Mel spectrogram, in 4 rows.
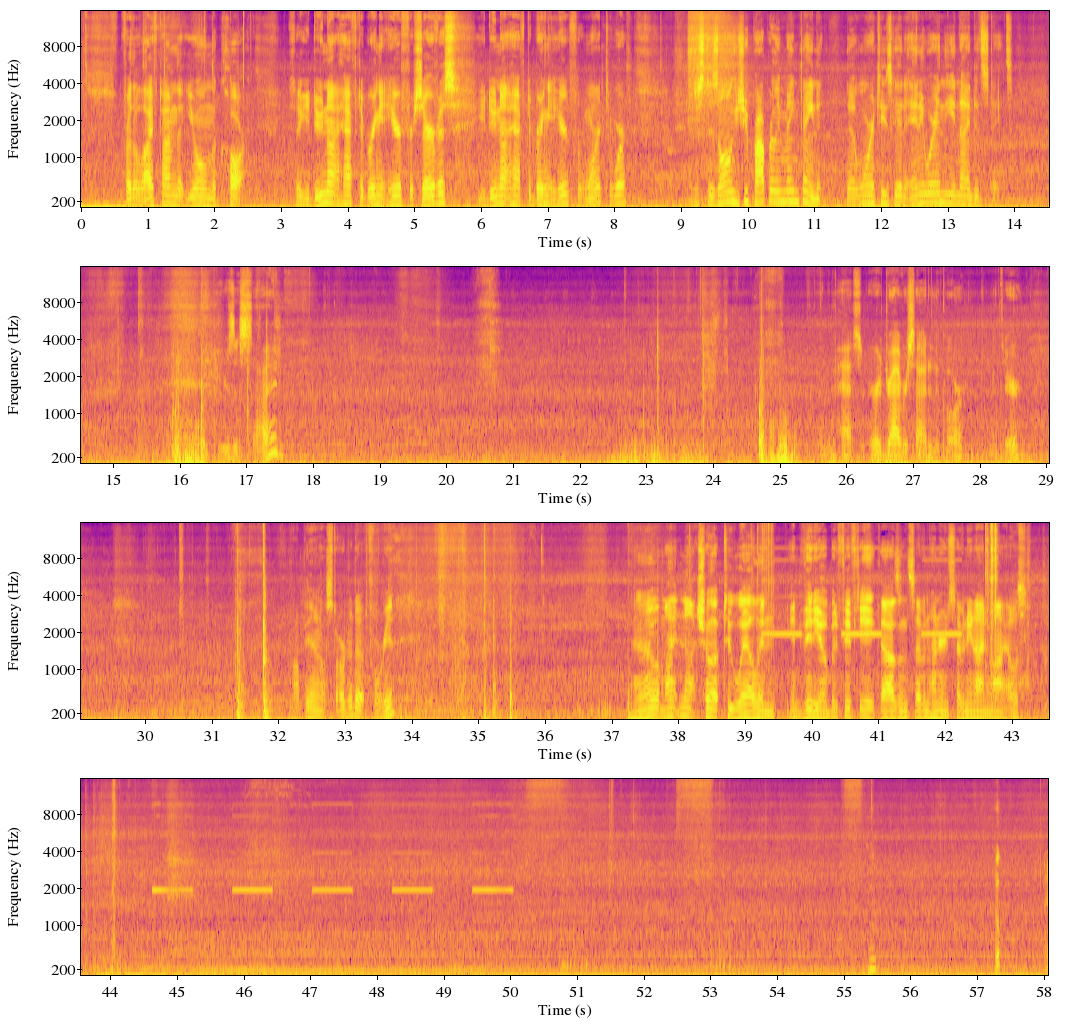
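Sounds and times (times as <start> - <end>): car engine starting and idling: 0.0 - 58.0
wind rumble on microphone: 15.6 - 16.6, 22.4 - 28.8
dashboard warning chime beeps: 39.3 - 42.6, 44.6 - 50.1.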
